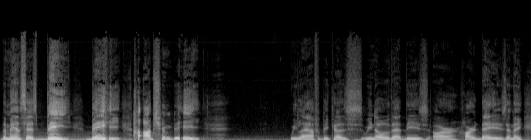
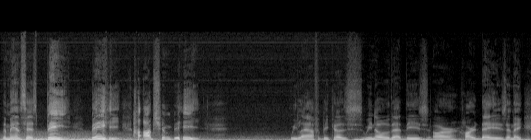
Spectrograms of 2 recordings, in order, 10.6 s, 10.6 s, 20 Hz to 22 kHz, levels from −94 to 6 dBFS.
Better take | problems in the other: first | rain or running water; loud; throughout; 6 dB below the speech; faint in the first

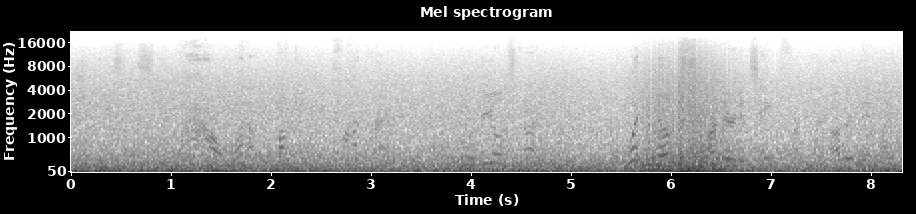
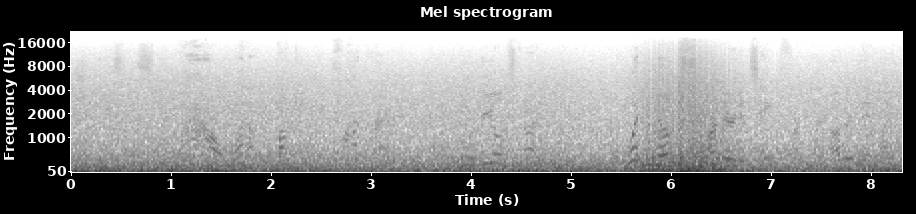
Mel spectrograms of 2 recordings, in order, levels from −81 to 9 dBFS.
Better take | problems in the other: neither | wind noise on the microphone; heavy; 3 dB above the speech; the same in both

